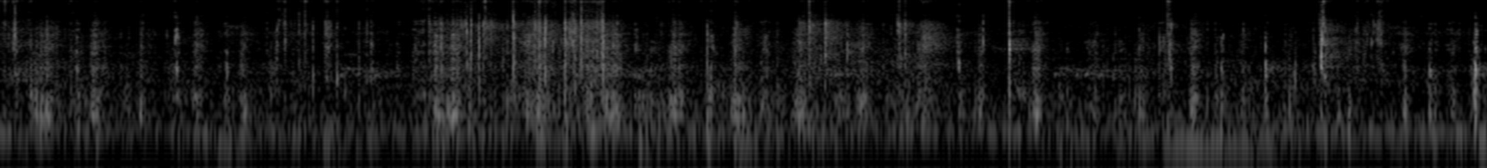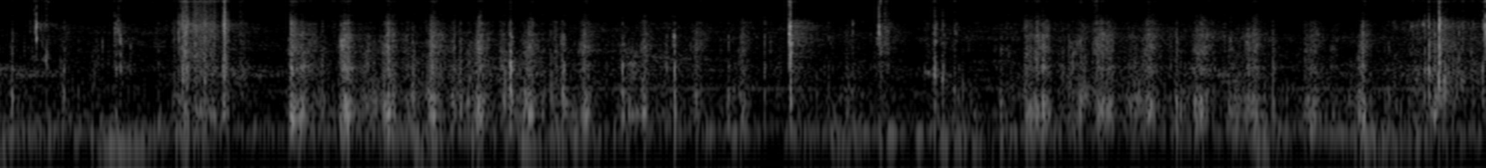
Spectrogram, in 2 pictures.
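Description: A person chewing chocolate-coated wafer snack bars with many small, irregular crunches of the crisp wafer.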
